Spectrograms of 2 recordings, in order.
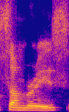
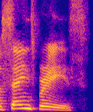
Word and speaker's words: Sainsbury's: Not Sunbury's. Is that the right spelling? Oh, Sainsbury's.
